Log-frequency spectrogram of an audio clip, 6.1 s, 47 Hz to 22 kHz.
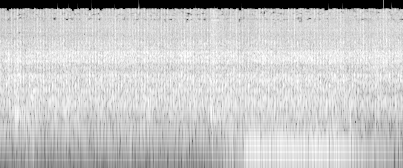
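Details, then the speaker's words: Isuzu Panther LS automatic diesel, after its fourth engine teardown in seven months, idling on an oversized racing RH13 injection pump rotor head: hard, fairly regular knock near 230 per minute, smoky exhaust; rough idle from the oversized rotor head, before fitting the stock rotor head. "ini hidupnya mesinnya masih pakai rh13 suaranya seperti ini nanti akan kita bandingkan dengan yang bospom yang standarnya ya"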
